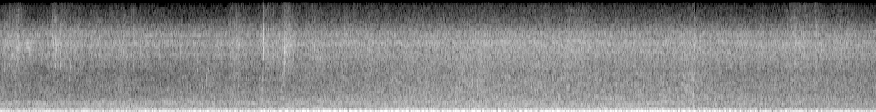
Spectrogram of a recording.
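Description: A motor vehicle's engine running steadily, growing louder through the middle and easing off toward the end.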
